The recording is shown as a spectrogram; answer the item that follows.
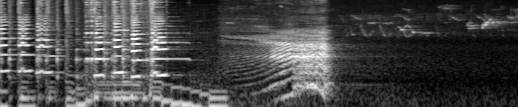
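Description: A water buffalo moos in one long, loud, low bellow with a wavering, quavering tone that ends abruptly, then fades to quiet background sound.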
